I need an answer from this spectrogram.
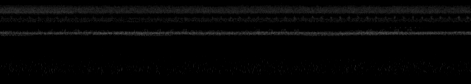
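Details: Autumn insect chorus at night on Soni Highland, Nara, Japan, in late August 2021 as summer ends, among susuki grass under a clear starry sky: continuous high-pitched shimmering trill layered in several even bands, unbroken throughout.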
